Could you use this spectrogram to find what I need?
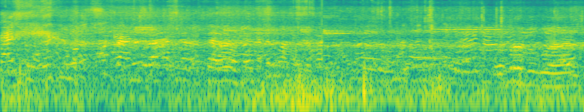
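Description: A woman vendor talks with customers.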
